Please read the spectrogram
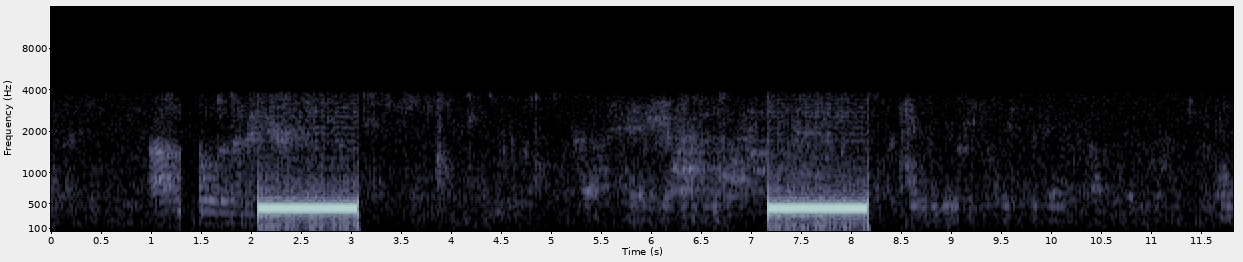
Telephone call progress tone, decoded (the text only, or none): ringback tone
